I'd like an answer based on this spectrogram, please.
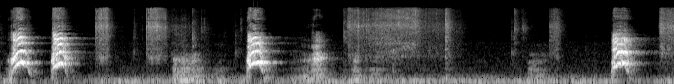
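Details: Lucy the Corgi puppy takes on a remote-control car: two quick barks open the sequence, then scattered single barks follow with gaps, and softer noise and scuffling sounds come in between.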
